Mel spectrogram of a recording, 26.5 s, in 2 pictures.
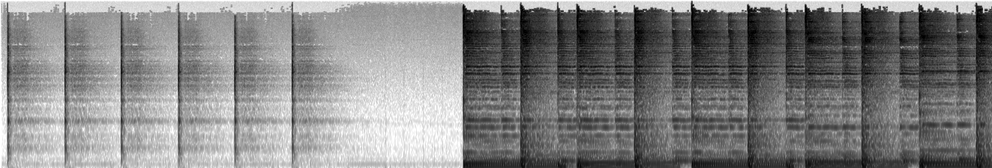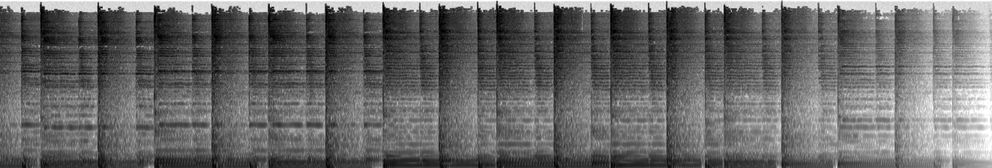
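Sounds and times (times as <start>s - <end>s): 
lead guitar: 6.2s - 23.6s.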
